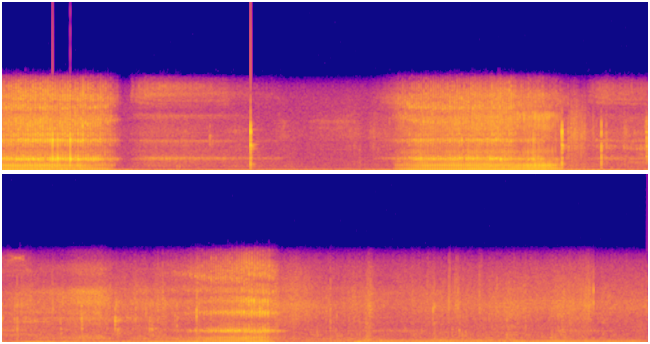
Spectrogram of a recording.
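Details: Tired little boy asleep on a couch: harsh, rattling snores about every four seconds, with quieter breathing between, in a small room.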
